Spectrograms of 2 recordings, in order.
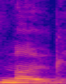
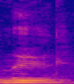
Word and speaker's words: Moog: spelt in double og it's pronounced mode not mood but basically they come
